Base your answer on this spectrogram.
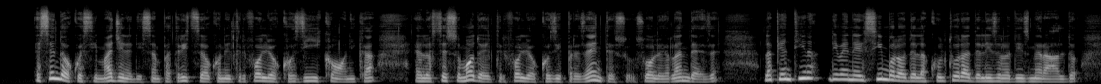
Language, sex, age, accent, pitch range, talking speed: Italian, male, 30-49, native, 140-185 Hz, 175 wpm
